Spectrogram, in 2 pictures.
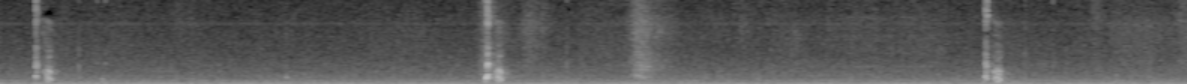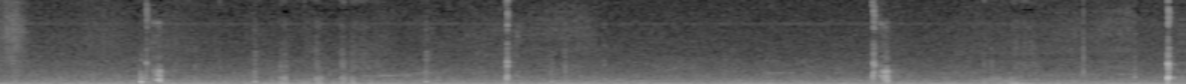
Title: Early Hiccups.wmv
